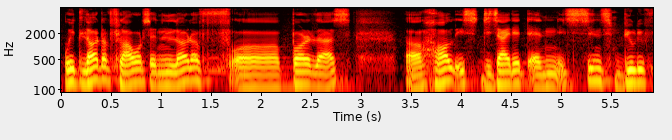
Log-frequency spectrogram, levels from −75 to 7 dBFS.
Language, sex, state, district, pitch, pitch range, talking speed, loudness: English, male, Sikkim, Gangtok, 135 Hz, 120-145 Hz, 180 wpm, -17 LUFS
